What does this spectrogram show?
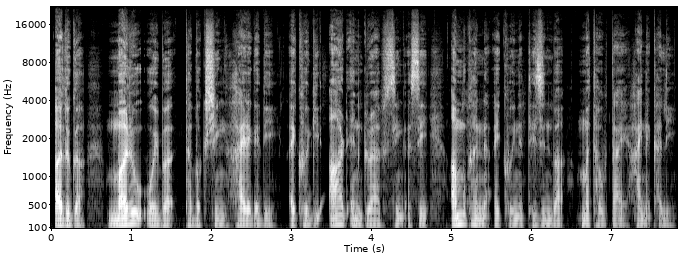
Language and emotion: Manipuri, neutral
